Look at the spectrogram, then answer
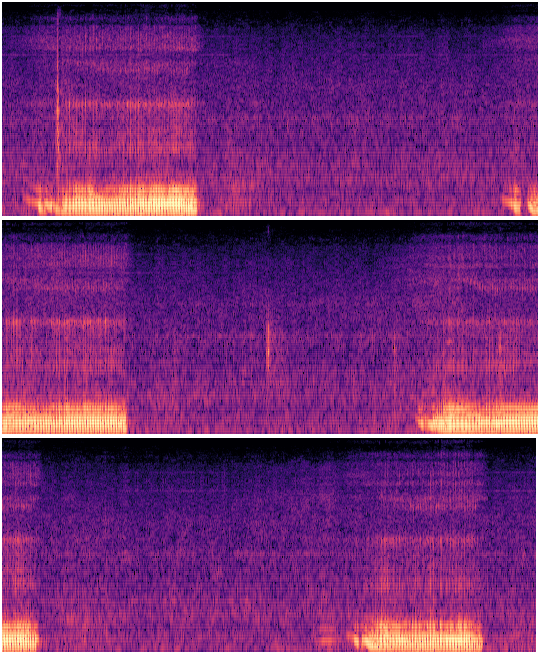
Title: A Smooth Sexy Snore Treat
